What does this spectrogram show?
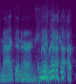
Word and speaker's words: McInerney: you say his name mac and ernie mckinney but mcinerney that's right mac and ernie the the mc always throws me off on a name it's mac sometimes it's mick yeah we were talking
